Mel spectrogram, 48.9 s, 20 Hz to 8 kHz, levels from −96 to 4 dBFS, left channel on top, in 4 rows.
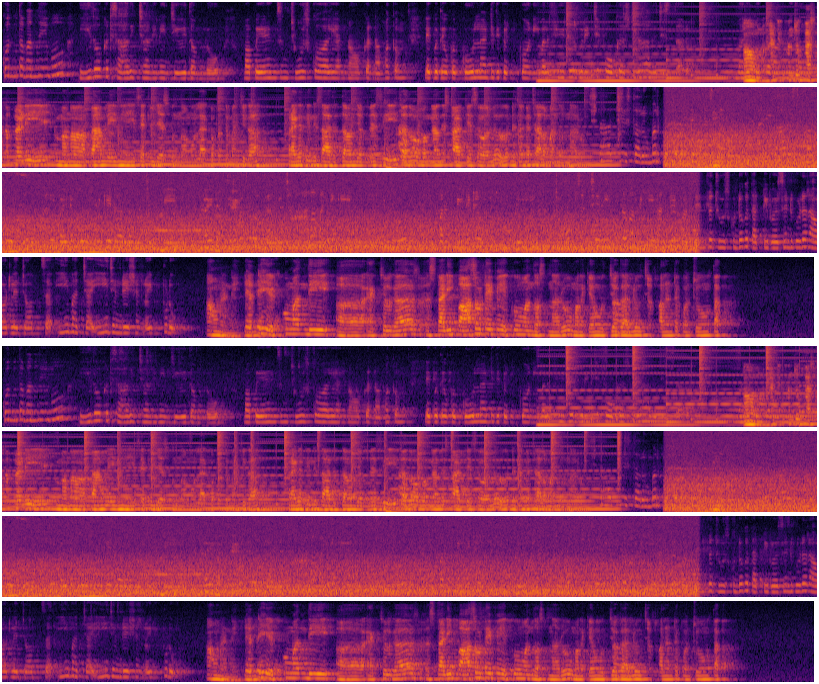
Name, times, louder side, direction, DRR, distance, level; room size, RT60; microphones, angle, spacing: voice 1, 0.0-3.3 3.6-10.3 11.0-12.2 13.4-13.6 18.1-18.6 21.0-39.3 40.3-40.9 45.8-46.2, left 2 dB, 55° left, 7 dB, 4.9 m, -38 dB
sound 1, 8.0-21.5, right 3 dB, 55° right, 1.3 m, -34 dB
voice 2, 11.1-16.1 16.5-20.9 22.9-23.1 26.8-27.1 27.6-28.0 39.7-47.6, left 1 dB, 25° left, 2 dB, 3.8 m, -28 dB
sound 2, 22.1-34.9, equal, 5° left, 1.2 m, -30 dB
26.0 x 23.0 x 9.3 m, 0.67 s
head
